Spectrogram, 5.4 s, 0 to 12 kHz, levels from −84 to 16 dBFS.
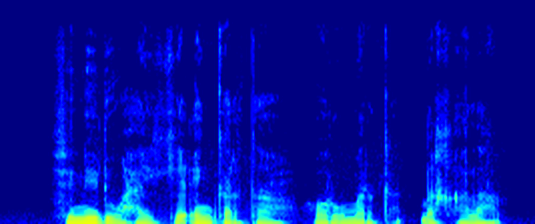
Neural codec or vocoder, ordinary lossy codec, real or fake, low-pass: none; none; real; 10.8 kHz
